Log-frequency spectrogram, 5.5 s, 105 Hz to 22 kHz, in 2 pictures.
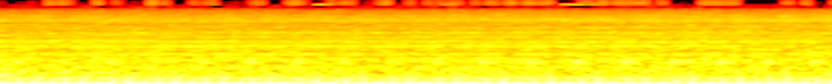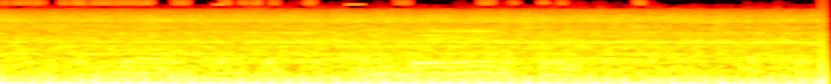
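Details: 2002 Chevy Tahoe 5.3 V8 just after installing a cheap eBay cold air intake: deep, steady burble at idle with an even beat and no misses, knocks or ticks; sounds much better with the intake. Normal idle.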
